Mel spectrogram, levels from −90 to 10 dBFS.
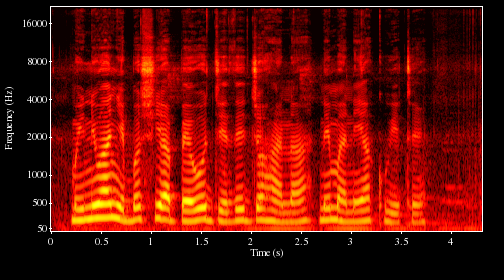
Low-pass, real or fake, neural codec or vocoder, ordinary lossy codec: none; real; none; none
